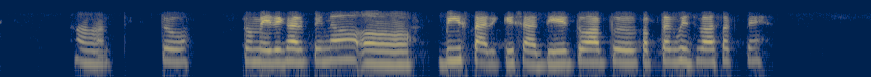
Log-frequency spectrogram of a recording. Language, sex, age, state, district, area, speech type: Hindi, female, 18-30, Madhya Pradesh, Harda, urban, conversation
